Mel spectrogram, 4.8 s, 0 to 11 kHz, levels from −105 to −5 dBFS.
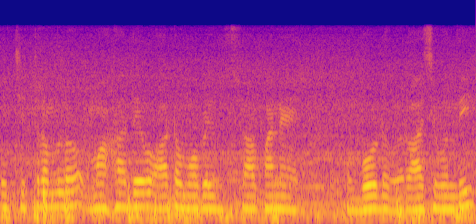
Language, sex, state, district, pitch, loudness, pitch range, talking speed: Telugu, male, Telangana, Mahabubabad, 150 Hz, -19 LUFS, 135-155 Hz, 115 wpm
